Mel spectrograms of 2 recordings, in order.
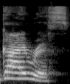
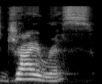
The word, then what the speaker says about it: gyrus: It's, by the way, it's not gyrus, it's gyrus.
